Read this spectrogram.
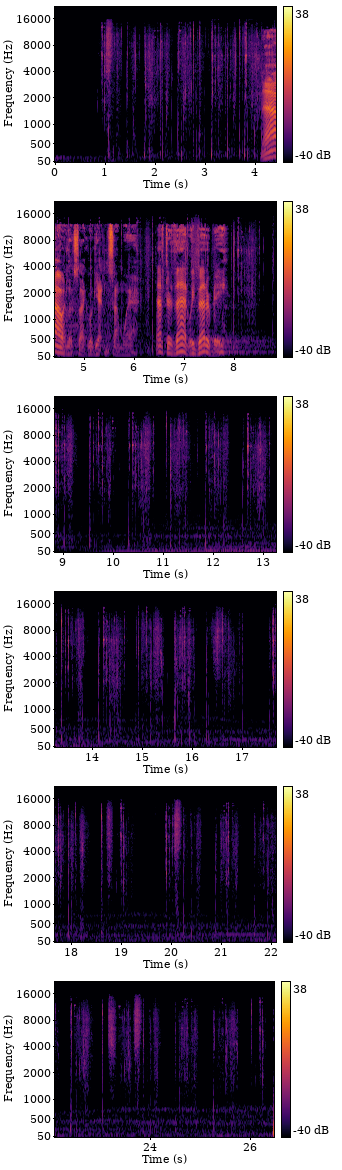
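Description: Footsteps hurry on stone steps and paving.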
